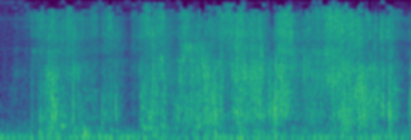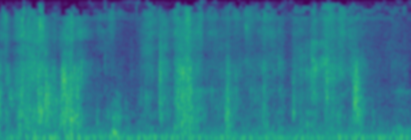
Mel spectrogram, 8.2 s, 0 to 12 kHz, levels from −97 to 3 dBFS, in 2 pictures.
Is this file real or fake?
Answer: real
